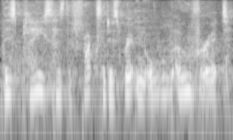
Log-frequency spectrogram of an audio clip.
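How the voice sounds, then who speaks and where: An actress playing a solemn, brooding female warrior in a video game, with a hushed, grave delivery. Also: mid-range voice, moderate pace, gravelly, noisy background, lightly acted. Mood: bitter, grave. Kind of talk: scripted video game dialogue. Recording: echoing, long reverb, music behind.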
